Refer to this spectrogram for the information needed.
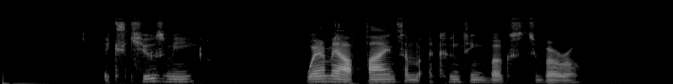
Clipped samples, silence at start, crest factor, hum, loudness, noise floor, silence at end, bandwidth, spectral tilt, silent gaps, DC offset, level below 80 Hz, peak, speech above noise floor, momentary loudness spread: under 0.1%; 0 s; 26 dB; none; -37 LUFS; -77 dBFS; 0.95 s; 10 kHz; -3 dB/octave; none; under 0.1%; -76 dBFS; -14 dBFS; 40 dB; 20 LU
